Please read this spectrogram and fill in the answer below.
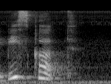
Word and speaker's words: biscottes: Et dans le mot biscotte, on ne prononce ni le E ni le S.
